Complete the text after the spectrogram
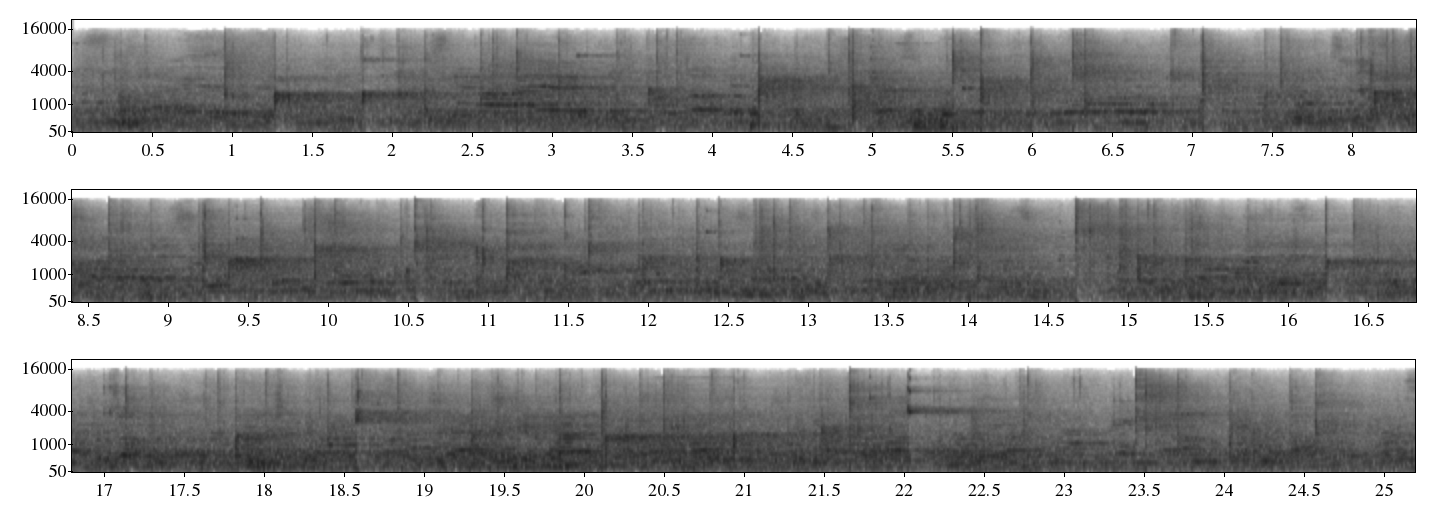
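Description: Players' hands slap together as they shake hands.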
